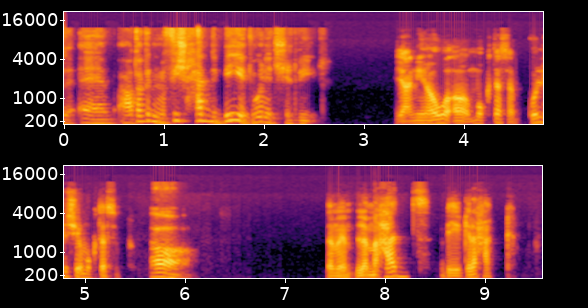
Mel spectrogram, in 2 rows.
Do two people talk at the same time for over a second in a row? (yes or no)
no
